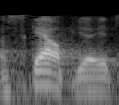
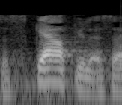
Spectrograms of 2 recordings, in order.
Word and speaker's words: Asclepius: The god, I think you pronounce this, Asclepius, isn't that, it's not Asclepius, it's Asclepius, I think.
